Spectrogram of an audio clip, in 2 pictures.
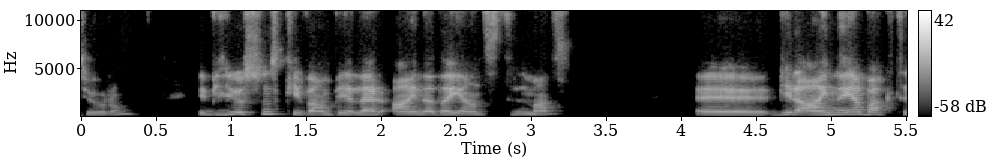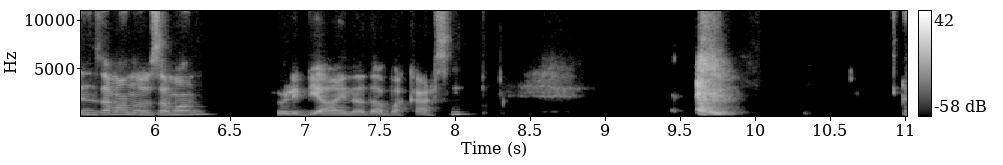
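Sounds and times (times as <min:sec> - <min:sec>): faint breath: 0:08.3 - 0:09.0
loud sneeze: 0:09.5 - 0:10.0.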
